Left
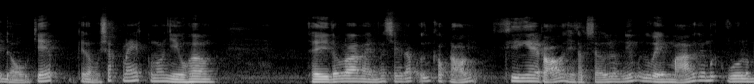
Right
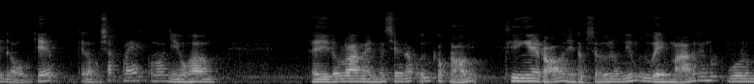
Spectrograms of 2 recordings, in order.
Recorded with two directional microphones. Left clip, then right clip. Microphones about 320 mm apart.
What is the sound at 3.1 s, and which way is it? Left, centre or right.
Speech, centre.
